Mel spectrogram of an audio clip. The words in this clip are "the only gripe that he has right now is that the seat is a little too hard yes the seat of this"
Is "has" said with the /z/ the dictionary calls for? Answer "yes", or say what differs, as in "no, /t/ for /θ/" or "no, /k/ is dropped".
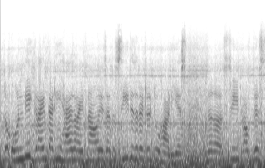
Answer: yes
